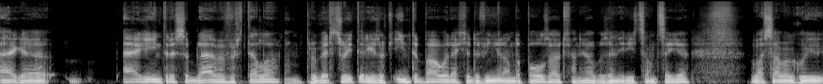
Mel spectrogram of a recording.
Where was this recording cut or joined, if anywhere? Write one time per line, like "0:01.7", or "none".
0:02.8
